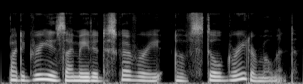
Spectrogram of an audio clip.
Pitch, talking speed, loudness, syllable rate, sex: 185 Hz, 200 wpm, -15 LUFS, 5.9 syllables/s, female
